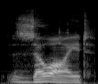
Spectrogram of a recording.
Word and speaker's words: zooid: Also, from my scientific knowledge, I think it's pronounced zooid. Zooid. Oh, Yeah. I like this. Because like zooplankton, but it's the fact that you break it up so you kind of have a pause in the middle and then Got you.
